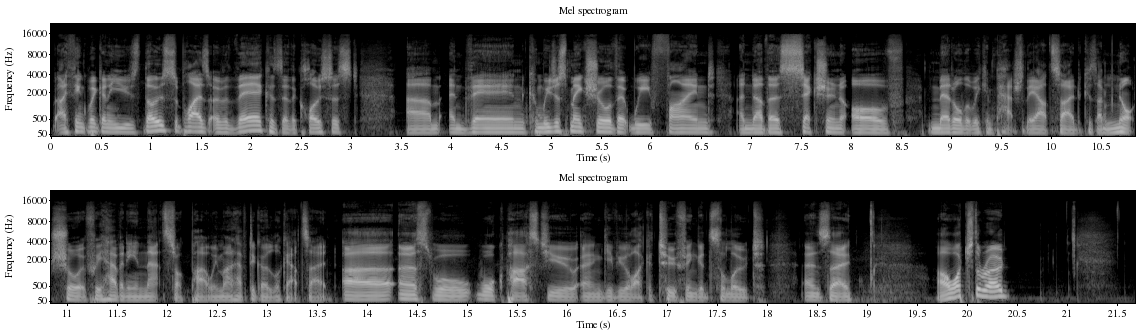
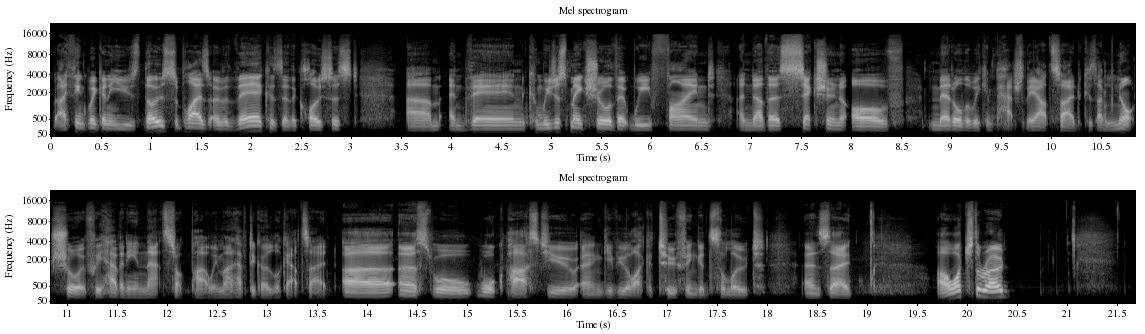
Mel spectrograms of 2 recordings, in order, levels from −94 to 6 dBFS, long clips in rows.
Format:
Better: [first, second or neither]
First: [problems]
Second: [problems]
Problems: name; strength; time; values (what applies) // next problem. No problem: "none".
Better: first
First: none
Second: thin; very; fading below 300 Hz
